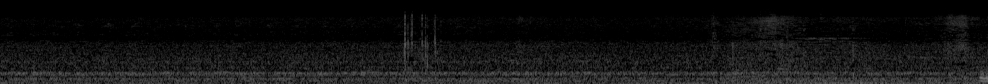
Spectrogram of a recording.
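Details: Wild Asian honey bees of a colony being moved into a hive box: a steady, dense droning hum held through the clip, with brief clicks and knocks of handling and a faint low rumble beneath.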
